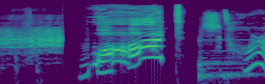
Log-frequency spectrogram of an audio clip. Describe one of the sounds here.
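A man yells in a wavering, cartoonish voice.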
